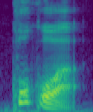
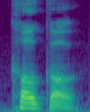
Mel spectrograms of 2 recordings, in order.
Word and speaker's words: cocoa: To give another example, we often say "cocoa," but that pronunciation doesn't exist in English. English doesn't have a single [o]. The English O is always a diphthong, . And the A isn't pronounced, so it's .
